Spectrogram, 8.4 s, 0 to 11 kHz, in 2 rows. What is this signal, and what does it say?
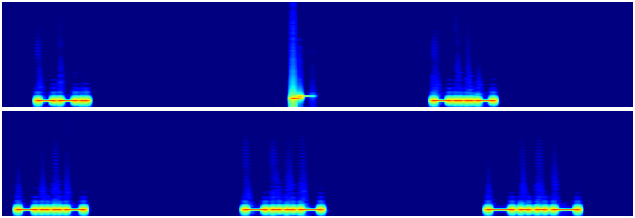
Morse code, heard as a keyed tone, about 29 wpm, spaced as for 7 wpm, 700 Hz. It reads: G XXXX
